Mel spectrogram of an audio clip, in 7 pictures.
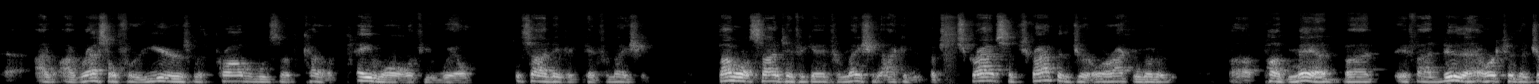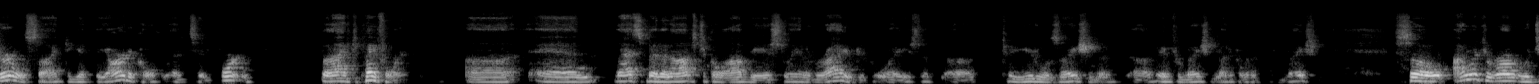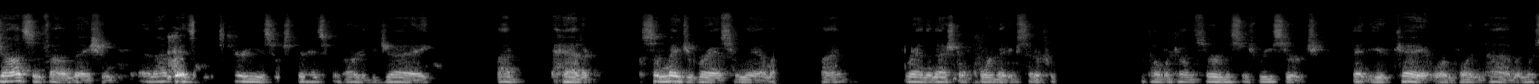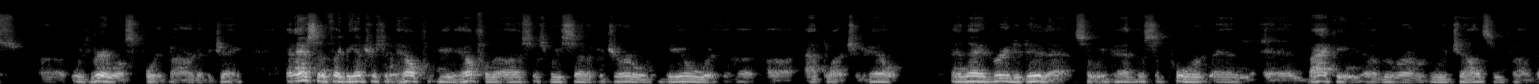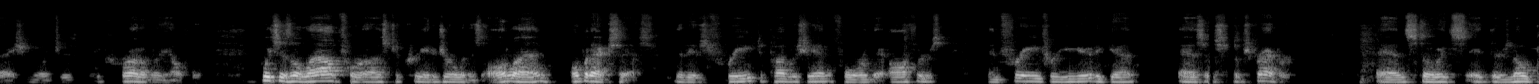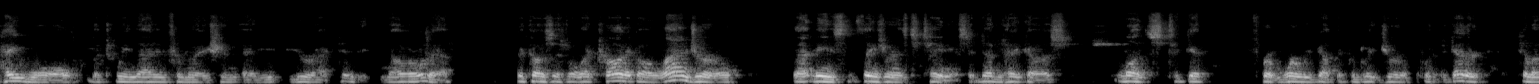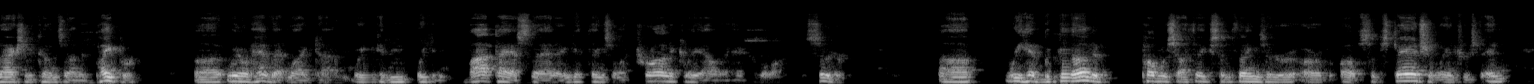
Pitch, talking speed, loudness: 125 Hz, 170 wpm, -25 LUFS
